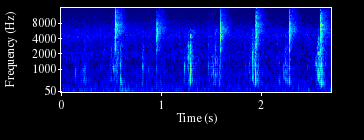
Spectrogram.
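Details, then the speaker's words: Rebuilt T5 5-speed transmission from a 1994-95 SN95 Mustang 5.0 302, on the bench: light, sharp clicks about three a second as the input shaft is spun by hand, fading after the first spins; cause unclear. "clicking as I first spin it but after that you hear that but after I spin it that goes away"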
